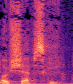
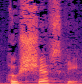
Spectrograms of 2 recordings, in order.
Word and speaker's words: Olszewski: I'm glad you're pronouncing his last name, too, because it's spelled Olszewski. How are you saying it again? – Olszewski. – Olszewski. I never would have come up with that. – Well, neither did I until the sales girl told me how to pronounce it.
